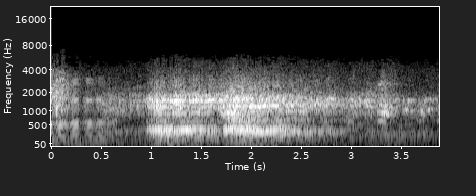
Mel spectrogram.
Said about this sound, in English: What was that? Oh, that's Leo, my big lion. Oh, I hope Leo likes me.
